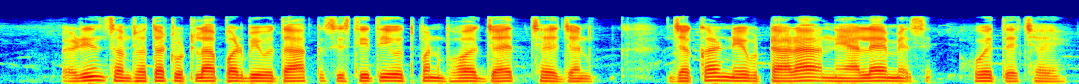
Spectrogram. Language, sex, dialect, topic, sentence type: Maithili, male, Southern/Standard, banking, statement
